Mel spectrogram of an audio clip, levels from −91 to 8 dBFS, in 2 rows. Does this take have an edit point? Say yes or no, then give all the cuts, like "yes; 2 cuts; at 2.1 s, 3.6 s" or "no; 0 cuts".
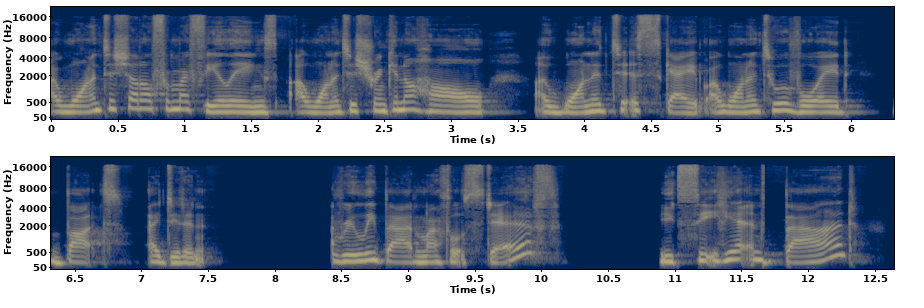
yes; 3 cuts; at 8.4 s, 11.0 s, 11.7 s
